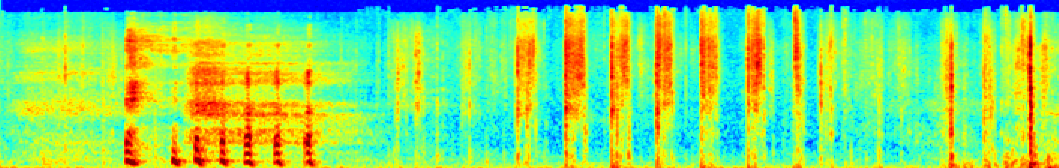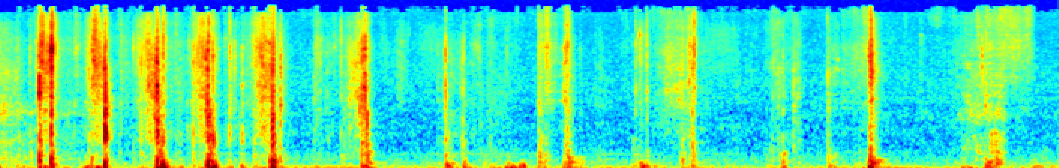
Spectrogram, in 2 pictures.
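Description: Tarot cards are shuffled: a quick riffling burst gives way to many sharp, dry snaps and clicks of cards being cut and flipped, fairly faint, in an irregular rhythm with no talk.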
